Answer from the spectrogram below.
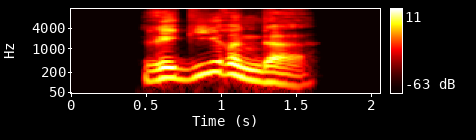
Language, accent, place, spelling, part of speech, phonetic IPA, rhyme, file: German, Germany, Berlin, regierende, adjective, [ʁeˈɡiːʁəndə], -iːʁəndə, De-regierende.ogg
- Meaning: inflection of regierend: 1. strong/mixed nominative/accusative feminine singular 2. strong nominative/accusative plural 3. weak nominative all-gender singular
